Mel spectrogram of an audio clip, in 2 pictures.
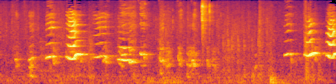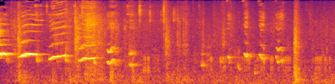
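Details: Puppies nineteen days old in a burst of loud, wavering whines and squeals, some in quick repeated series, interrupted by clicks and handling noises, fading to softer whimpers at the end.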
